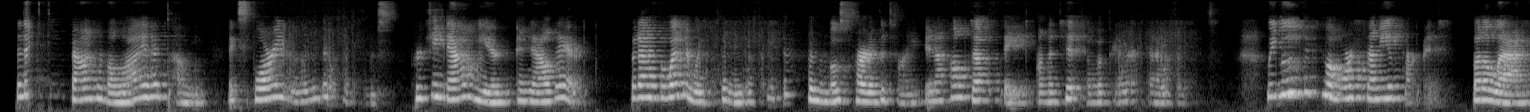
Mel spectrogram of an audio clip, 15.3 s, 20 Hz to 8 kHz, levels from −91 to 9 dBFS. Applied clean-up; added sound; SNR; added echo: neural mask model DeepFilterNet 3.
